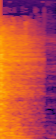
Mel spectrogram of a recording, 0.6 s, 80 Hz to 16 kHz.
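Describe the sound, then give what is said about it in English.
A door opens with a single short, fairly loud thud and rattle that fades over half a second, heard alone with no voices. “Let's try another door over here. We're gonna open up door number 5 or something.”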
